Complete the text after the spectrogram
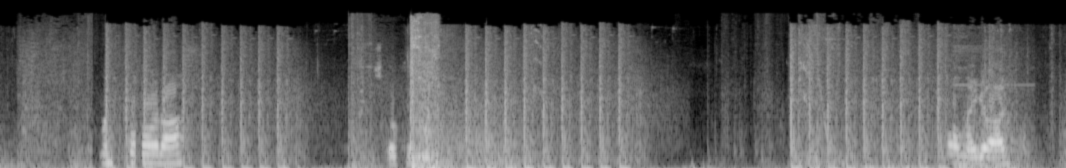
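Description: Rapid gunshots rattle in quick bursts.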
